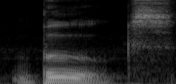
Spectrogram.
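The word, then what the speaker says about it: boks: be written these books spelled b o k s are called boooks pronounced like flukes to distinguish them from books like hooks it is an invar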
